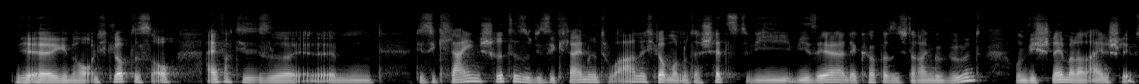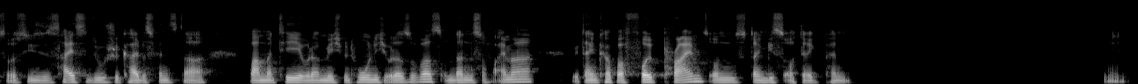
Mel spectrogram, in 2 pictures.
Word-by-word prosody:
J 100 -2 +4 0.2
ja, - - +4
genau. 95 0 +1
Und 105 - -1
ich 105 - -8
glaube, 125 +1 +5
das 115 0 -2
ist - - -8
auch - - 0 0.3
einfach 115 +1 +2
diese, 100 -3 0
ähm 95 0 -3 0.4
diese - - -6
kleinen 140 +6 +1
Schritte, 135 -1 0
so 110 -4 -1
diese 95 -1 -5
kleinen 110 +2 0
Rituale 115 +2 -1
ich 110 - -7
glaube, 110 -2 +5
man 100 - +1
unterschätzt, 100 +6 -3
wie 95 -1 -2
wie 100 0 +2
sehr 105 +2 +4
der 95 -1 -1
Körper 105 -3 -2
sich 95 0 -5
daran 95 -1 -1
gewöhnt 115 - 0 0.3
und 95 0 -1
wie 100 - +2
schnell 105 +2 +3
man 105 -2 +3
dann 95 -1 +3
einschläft, 100 +1 -2
sowas 90 +2 -7
wie - - -5
dieses 90 -1 -5
heiße 105 0 0
Dusche, 100 +1 -4
kaltes 95 -1 -1
Fenster, 95 -1 -4 0.4
warmer 95 0 +2
Tee 100 0 +3
oder 95 0 +1
Milch 95 0 -1
mit 95 +4 -5
Honig 105 -3 +1
oder 100 0 +2
sowas 120 +4 0
und 95 -1 -4
dann 100 0 +1
ist 95 - -9
auf 90 +4 -9
einmal 120 +2 -1 0.4
wird - - -10
dein 95 +1 +2
Körper 110 -1 +2
voll 110 +2 +5
primed 125 +6 +1
und 100 0 -3
dann 95 +1 0
gehst 100 0 -4
du - - -6
auch 85 - -3
direkt 90 0 -5
pennen. 90 -1 -7 2.6
Mhm. - - -10
100 Hz, 185 wpm, -24 LUFS, 95-110 Hz, 2.6 s, glaube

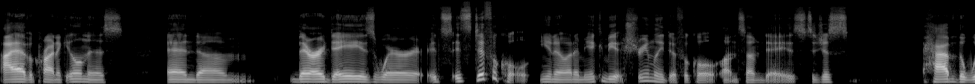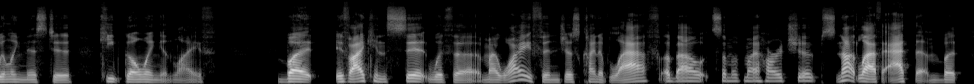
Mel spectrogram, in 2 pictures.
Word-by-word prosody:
I 115 +1 +8
have 120 -2 +6
a - - -5
chronic 110 -2 0
illness 115 -5 -4 0.4
and, 115 -1 -1
um, 105 -1 -5 0.4
there 125 +1 +5
are 125 - +5
days 120 0 +1
where 110 -2 -2
it's 120 +1 -7
it's 145 +2 -5
difficult, 235 +6 -3
you 120 0 -6
know 110 -1 -2
what 110 0 -3
I 110 - -6
mean? 115 +2 -7
It 125 - -7
can 145 - -11
be 120 - 0
extremely 155 -7 -6
difficult - - -6
on - - -6
some 105 -1 -6
days - - -7
to - - -10
just, 115 +1 -7 0.7
have 120 +1 +5
the 120 - 0
willingness 115 -1 -4
to 105 -1 -2 0.3
keep 135 -2 -5
going 115 -3 +1
in - - -10
life. - - -12 0.6
But 125 +1 +7 0.2
if 130 +1 0
I - - +10
can 145 -4 -7
sit 145 +2 +1
with, 115 -2 -4
uh, 100 -1 -2
my 105 0 -2
wife 155 - -1
and 105 -1 -5
just 115 0 -5
kind 125 -2 -4
of - - -7
laugh - - +3
about 75 0 -1
some 165 -2 -7
of 155 - -13
my 155 - -3
hardships, 155 - -6
not - - +4
laugh - - +8
at - - +5
them 100 0 -7
but 110 -1 -2
115 Hz, 190 wpm, -23 LUFS, 110-125 Hz, 0.7 s, I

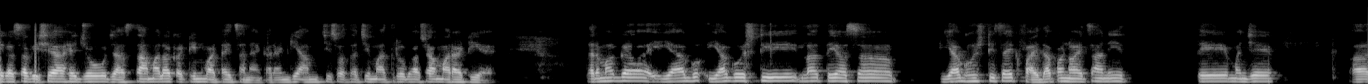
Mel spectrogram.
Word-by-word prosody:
एक 135 - +3
असा 130 +2 +4
विषय 130 +1 +1
आहे 130 0 +4
जो 130 - +5 0.2
जास्त 115 -1 0
आम्हाला 130 +1 +3
कठीण 130 0 -1
वाटायचा 115 0 -2
नाही. 100 -2 -6
कारण 105 +2 -6
की 125 - 0
आमची 115 +1 -4
स्वतःची 115 +2 -6
मातृभाषा 120 +1 -1
मराठी 115 -1 0
आहे. 90 -2 -11 1.0
तर 130 - +2
मग 160 +2 +1
अ, 165 -1 +4 0.3
या 140 +1 +3
ग 170 - +1 0.2
या 140 +1 +3
गोष्टीला 160 -1 +1
ते 155 - +2
असं 155 0 0 0.6
या 140 +1 +4
गोष्टीचा 150 +2 -1
एक 160 0 -1
फायदा 110 +3 +2
पण 145 -1 +2
व्हायचा 135 +2 +1
आणि 140 +1 0 0.8
ते 140 0 +3
म्हणजे 140 0 +1 0.9
अ, 120 0 +2
135 Hz, 160 wpm, -21 LUFS, 115-150 Hz, 1.0 s, जो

